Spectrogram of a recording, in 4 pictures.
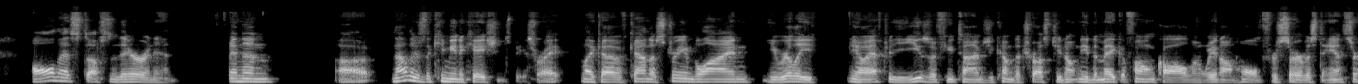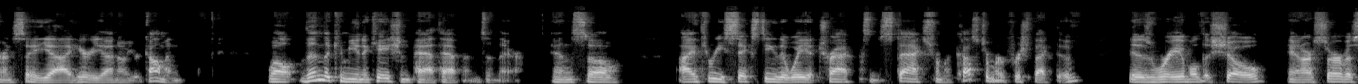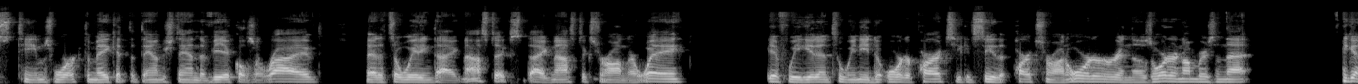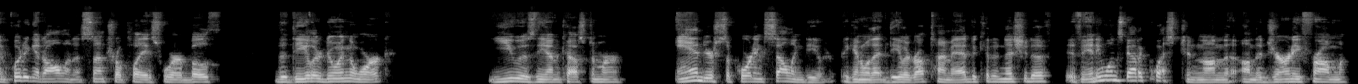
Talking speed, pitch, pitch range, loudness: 195 wpm, 115 Hz, 110-130 Hz, -19 LUFS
